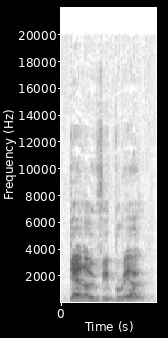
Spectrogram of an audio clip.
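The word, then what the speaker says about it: Bdellovibrio: The yellow cell is being attacked here by the little white cells, and the little white cells are called Delovibrio, with the silent B on the front, Delovibrio bacteriovorus.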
